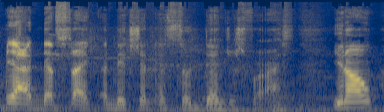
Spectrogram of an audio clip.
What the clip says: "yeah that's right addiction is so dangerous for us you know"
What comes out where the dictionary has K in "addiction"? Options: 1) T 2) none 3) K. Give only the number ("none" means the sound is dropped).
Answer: 3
